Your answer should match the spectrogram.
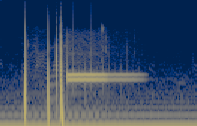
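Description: A few sharp clicks from a phone line, then a steady, continuous telephone dial tone hums for about a second before cutting off, after a caller to a radio call-in show hangs up. No voices are present.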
